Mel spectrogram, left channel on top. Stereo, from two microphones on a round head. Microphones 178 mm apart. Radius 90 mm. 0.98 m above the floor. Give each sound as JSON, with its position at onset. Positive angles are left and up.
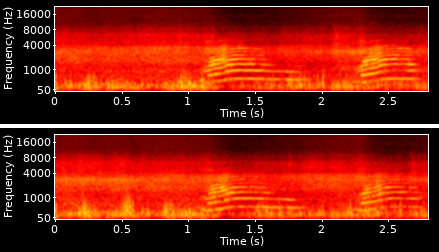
{"t": 1.1, "sound": "a cat meowing", "side_deg": 15, "distance_m": 1.5}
